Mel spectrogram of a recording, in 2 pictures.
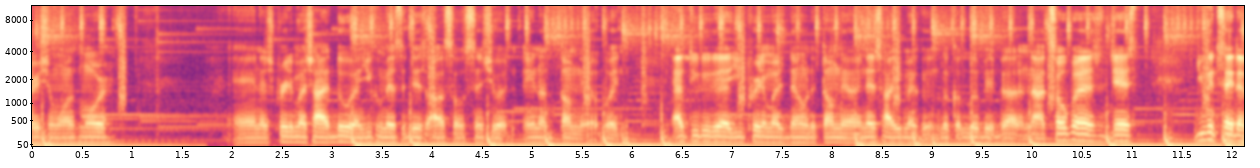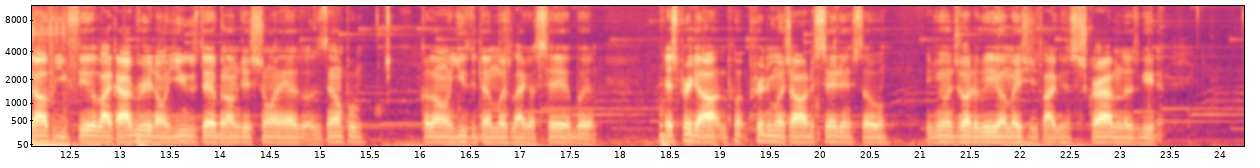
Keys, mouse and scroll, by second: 2.7 click, 3.3 click, 3.6 click, 3.9 click, 4.2 click, 4.5 click, 4.8 click, 5.2 click, 5.5 click, 5.7 click, 5.9 click, 6.2 click, 7.0 click, 7.9 click, 8.5 click, 13.1-13.5 scroll up 2, 13.9 click, 14.9 click, 18.7 click, 19.5 click, 20.1 click, 23.3 click.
